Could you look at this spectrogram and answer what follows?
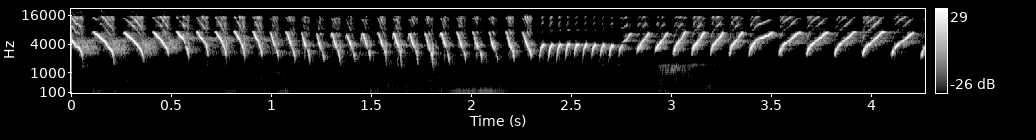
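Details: Canary calling a rival with excited chirps, meant to coax young canaries into singing: long fast series of sharp repeated notes, a short lower buzzy roll midway, then more rapid chirps.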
